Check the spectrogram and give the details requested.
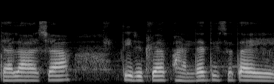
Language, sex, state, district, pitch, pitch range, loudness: Marathi, female, Maharashtra, Aurangabad, 190 Hz, 185-200 Hz, -24 LUFS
